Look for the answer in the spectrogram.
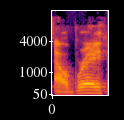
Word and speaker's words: Albrey: My name is Albrey.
